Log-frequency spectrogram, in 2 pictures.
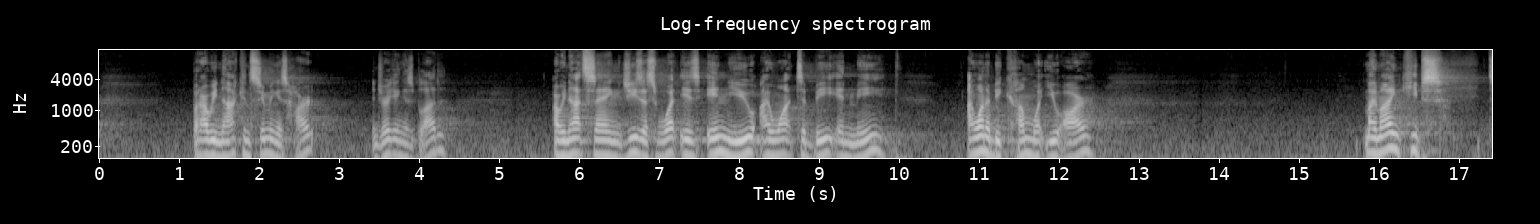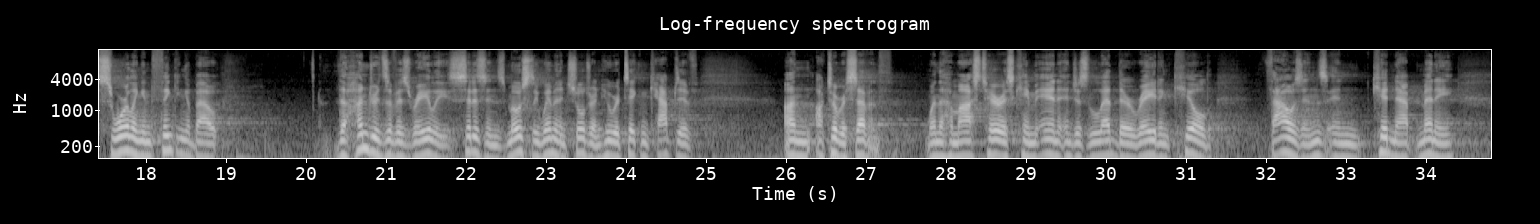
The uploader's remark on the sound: preached this homily on October 19, 2023 at Sacred Heart of Jesus Catholic Church in Wadsworth, OH.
